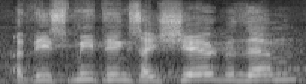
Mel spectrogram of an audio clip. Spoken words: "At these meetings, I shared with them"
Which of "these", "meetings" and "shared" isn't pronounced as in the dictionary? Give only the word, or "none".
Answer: none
